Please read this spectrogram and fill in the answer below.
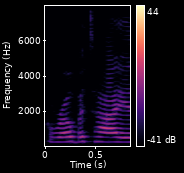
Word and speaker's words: Robitaille: It's French sounding because there's an ILLE at the end, but apparently it is silent. I researched this for at least 10 minutes before the pod, and I saw many different ways to pronounce it, but I think Robitaille is the way it goes.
